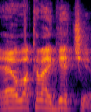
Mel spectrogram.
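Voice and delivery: put-on loud, high, growling Boston accent. Voicing a Wookiee waiter taking the table's order: growling Boston accent. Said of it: "growls in a distinctly Bostonian accent".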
